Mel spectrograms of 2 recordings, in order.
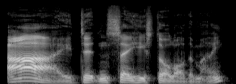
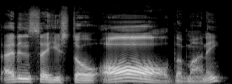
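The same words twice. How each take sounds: First: The stress is on the word I. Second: The stress is on the word all.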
